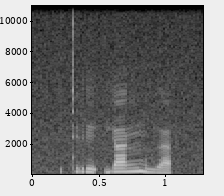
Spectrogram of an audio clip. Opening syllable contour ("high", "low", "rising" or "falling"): low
